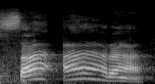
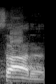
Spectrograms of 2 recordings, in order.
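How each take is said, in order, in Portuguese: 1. As duas vogais são ditas em sílabas separadas. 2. As duas vogais formam uma só sílaba. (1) "eu falo Saara" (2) "Então eu não falo Saara"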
